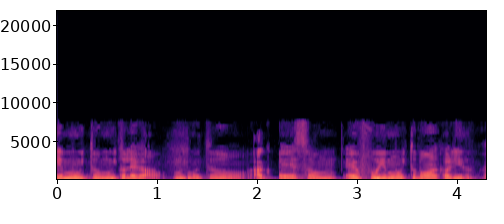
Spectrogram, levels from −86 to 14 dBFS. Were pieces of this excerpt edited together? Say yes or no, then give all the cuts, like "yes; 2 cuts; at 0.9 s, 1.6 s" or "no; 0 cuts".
yes; 1 cut; at 1.3 s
